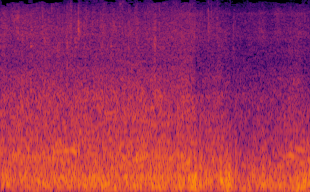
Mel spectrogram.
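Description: Wind buffeting the camera microphone, a steady low rumble over the background noise of a busy city square.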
